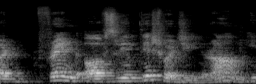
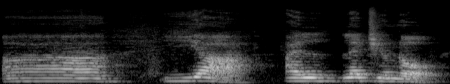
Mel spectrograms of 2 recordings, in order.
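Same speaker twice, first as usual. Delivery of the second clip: slow, drawn-out reluctant answer; mock evasive reply dragged out slowly; noncommittal stalling; 3 dB louder, much slower than usual. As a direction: stall as if dodging a commitment. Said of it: "they don't want to commit themselves".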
